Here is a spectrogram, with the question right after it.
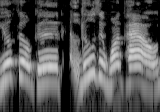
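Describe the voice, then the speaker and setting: A loud, animated woman's voice with lively intonation. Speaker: fitness vlogger. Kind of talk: vlog monologue.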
